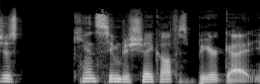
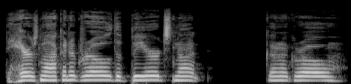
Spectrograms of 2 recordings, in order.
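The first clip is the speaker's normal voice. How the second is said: much higher, worried questioning; dismayed disbelief; 9 semitones higher than usual. Acted. Alex learns his body is frozen, high dismayed questioning. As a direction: ask it high, as the bad news sinks in.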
